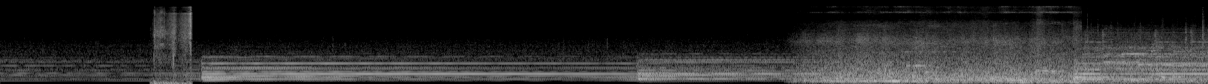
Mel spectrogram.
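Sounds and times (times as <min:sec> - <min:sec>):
music with held tones: 0:00.0 - 0:12.0.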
